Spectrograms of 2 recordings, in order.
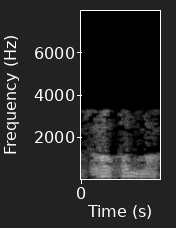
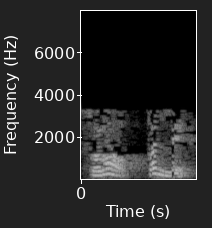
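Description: First: صراط الله slow with a thick l; wrong heavy lam. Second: صراط ال- very slow, thick then thin l; light lam. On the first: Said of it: "في غلط هنا تقول". (صراط الله بلام مفخمة وببطء) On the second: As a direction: draw out صراط ال- onto a light l. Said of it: "إنما عدا ذلك مرققة". (صراط ال- بلام مرققة وبطء) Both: Shown as a demonstration.

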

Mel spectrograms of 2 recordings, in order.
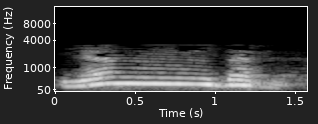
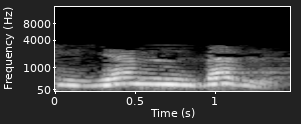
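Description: First: ينبغي with the noon hummed as meem, slow; iqlab ghunna inside a word. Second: ينبغي with a plain clear noon, no ghunna; wrong clear noon. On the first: Teacher demonstrates one-word iqlab, slow ghunna. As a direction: stretch the nasal hum in ينبغي. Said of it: "هقول لك أمثلة كمان". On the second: Teacher mimics the mistake to avoid, plain noon. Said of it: "ما نقولش". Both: Shown as a demonstration.

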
